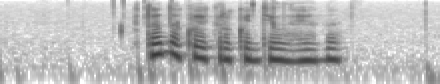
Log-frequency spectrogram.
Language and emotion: Russian, neutral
